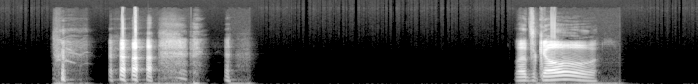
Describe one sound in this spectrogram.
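A young man laughs heartily close to a microphone.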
